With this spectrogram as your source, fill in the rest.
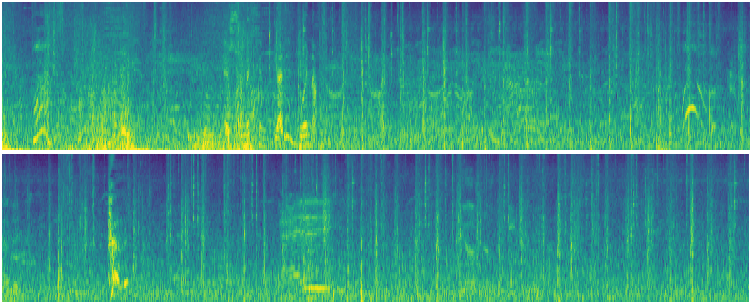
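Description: Footsteps run quickly over dirt and stone.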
